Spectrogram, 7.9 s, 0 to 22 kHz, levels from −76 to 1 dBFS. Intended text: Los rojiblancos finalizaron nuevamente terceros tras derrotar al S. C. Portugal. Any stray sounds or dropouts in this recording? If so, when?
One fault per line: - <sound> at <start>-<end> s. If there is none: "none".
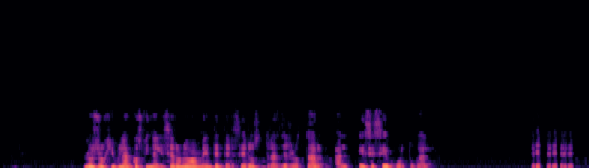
- laugh at 7.1-7.7 s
